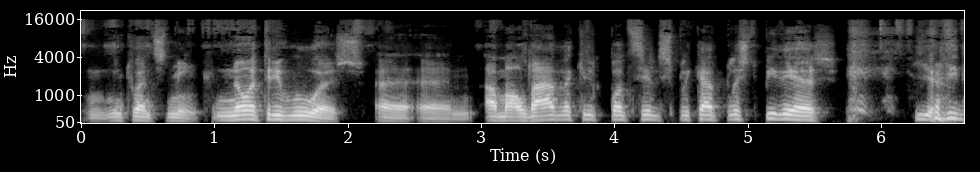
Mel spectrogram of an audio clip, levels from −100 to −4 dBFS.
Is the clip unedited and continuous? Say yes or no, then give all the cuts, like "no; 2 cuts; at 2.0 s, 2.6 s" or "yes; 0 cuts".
no; 1 cut; at 1.0 s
